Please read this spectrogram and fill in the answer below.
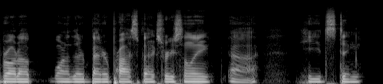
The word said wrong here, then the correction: Heston: Kjerstad. I'm probably butchering your name. Oh, Hest- yeah, Heston Kjerstad.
